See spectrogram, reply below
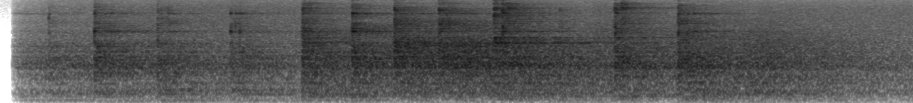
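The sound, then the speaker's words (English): Busy boat workshop sounds: sharp, irregular hammer strikes ring out over a steady, loud crackling hiss of welding as men work on boat parts inside a giant, unheated commercial workspace at Sitka's marine haulout on a cold, snowy day, with no voices heard. “Inside the giant, unheated commercial workspace, I can still see my breath as men weld and work on boat parts around me.”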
